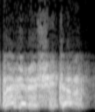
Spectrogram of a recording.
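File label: player killed enemy, mood med, Hungarian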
